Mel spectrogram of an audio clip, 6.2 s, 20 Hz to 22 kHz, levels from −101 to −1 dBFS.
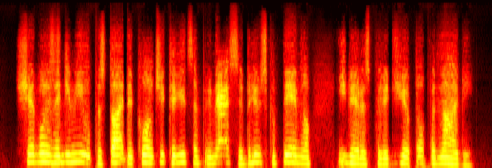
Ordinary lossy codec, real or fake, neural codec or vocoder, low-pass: none; fake; codec, 44.1 kHz, 0.9 kbps, DAC; 19.8 kHz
